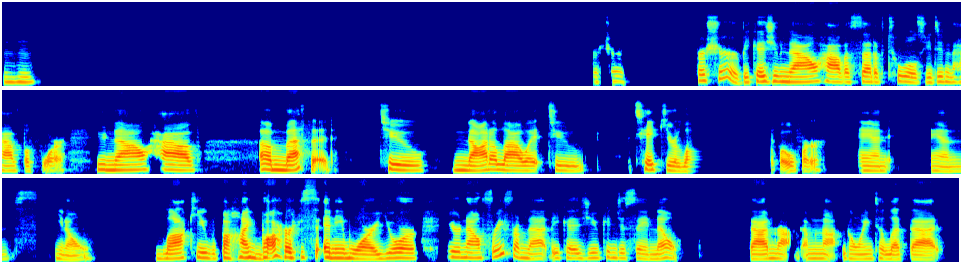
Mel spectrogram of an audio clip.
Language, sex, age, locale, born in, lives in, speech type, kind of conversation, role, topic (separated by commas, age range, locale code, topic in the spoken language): English, female, 50-54, en-US, United States, United States, conversation, unstructured, none, How has overcoming a fear changed your perspective or confidence?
